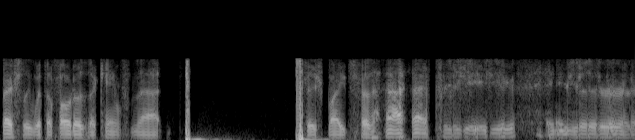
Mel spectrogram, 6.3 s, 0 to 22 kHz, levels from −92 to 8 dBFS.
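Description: The whole clip carries the GSM full-rate codec. The coder reduces speech to a vocal-tract filter driven by a regular pulse excitation, discarding two of every three excitation samples, and the result fits the 13 kbps full-rate scheme. The damage is plainly audible: a buzzy, gravelly grain sits on every voiced sound, and nothing above 4 kHz survives, so the top end is dull and closed.

At 0.84 to 0.87 s, after "with the" and before "that came from that", there are lost GSM frames. One 20 ms frame was bad, and the decoder filled the gap by repeating the last good frame's parameters. The gap is too short to fade out, so it sounds like a brief rough, metallic ring smeared across the join.

A second lost GSM frame follows at 4.24 to 4.28 s, just after "for that I". It is again a single 20 ms concealment with the same short metallic smear where the frame was patched over.

From 4.42 s to the end, channel delay (doubling) appears. 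One channel runs about 93 ms behind the other, which fits a 4096-sample buffer, and the two have been summed to mono. At that spacing the late copy is not absorbed into the direct sound. It is heard as a distinct slap at equal level, doubling each syllable for the rest of the clip.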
